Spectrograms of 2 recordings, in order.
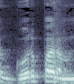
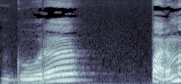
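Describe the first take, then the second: First: The two words run together without a pause. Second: There is a short pause after the first word. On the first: The Guru's own doubt. The speaker calls it wrong. "ਗੁਰ ਭਰਮ ਨੀ ਕਹਿ ਦੇਣਾ" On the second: The Guru cut away the doubt. The speaker calls it right. "ਗੁਰ ਦੇ ਗੁਰ ਤੋਂ ਬਾਅਦ ਵੀ ਥੋੜਾ ਜਿਹਾ ਠਹਿਰਾ ਦੇਣਾ"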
